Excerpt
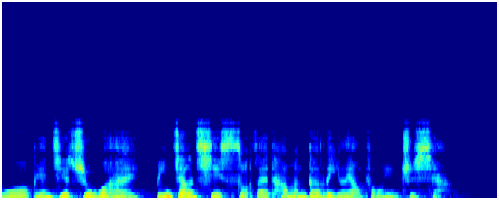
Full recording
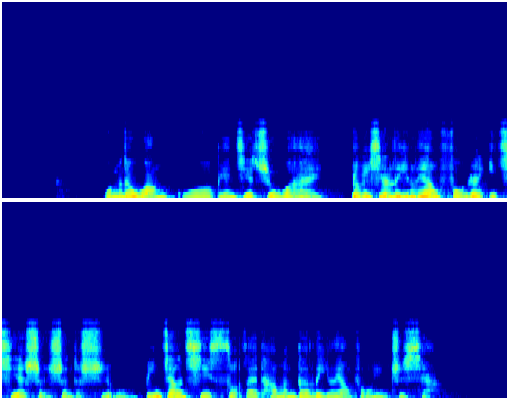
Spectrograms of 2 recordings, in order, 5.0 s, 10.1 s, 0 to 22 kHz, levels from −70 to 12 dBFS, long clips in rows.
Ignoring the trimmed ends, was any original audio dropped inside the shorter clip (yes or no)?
yes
